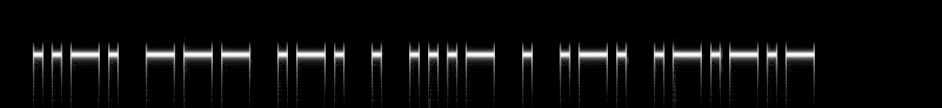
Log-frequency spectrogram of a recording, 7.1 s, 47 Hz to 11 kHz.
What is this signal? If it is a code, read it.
Morse code, heard as a keyed tone, about 17 wpm, 700 Hz. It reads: FOREVER.
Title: Sentences from Top 1600 Words 17wpm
